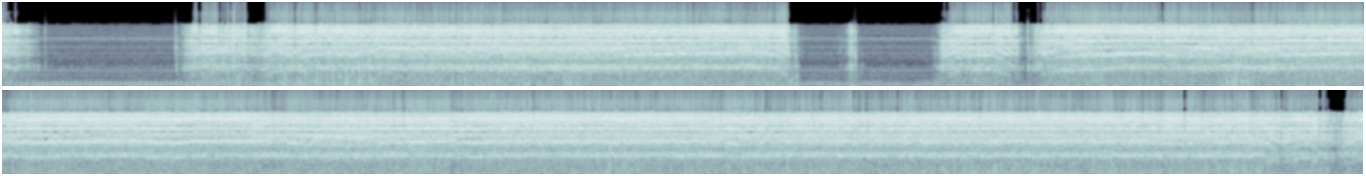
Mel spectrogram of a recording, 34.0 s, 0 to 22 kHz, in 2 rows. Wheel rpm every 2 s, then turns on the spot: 20, 110, 210, 210, 190, 20, 130, 210, 230, 230, 220, 230, 230, 230, 230, 230, 150.
none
